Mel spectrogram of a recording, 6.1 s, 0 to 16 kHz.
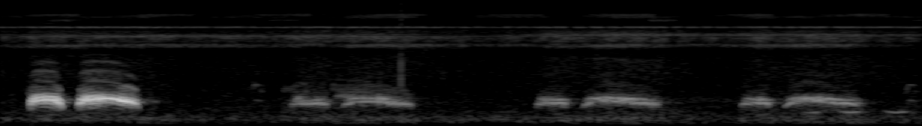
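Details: Lure spotted dove calling to bring wild birds down to the ground: a loud short-long coo pair, then three softer, more distant repeats of the same paired cooing pattern, roughly every 1.5 seconds.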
